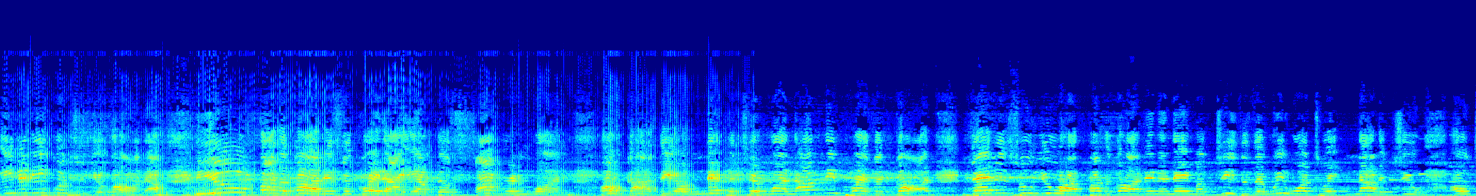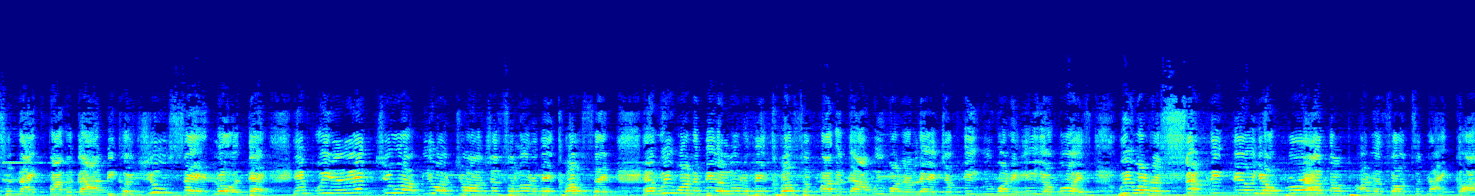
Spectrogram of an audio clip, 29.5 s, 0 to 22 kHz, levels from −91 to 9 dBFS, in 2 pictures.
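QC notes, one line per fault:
0.00–7.55 s, buffer tearing. A steady robotic buzz rides on the sound at about 47 Hz, the rate at which the buffer repeats, which fits a 1024-sample buffer. The writer and the hardware reader have slipped out of step and cross inside each period. So roughly a tenth of every buffer plays stale audio from about 70 ms earlier. Hard joins on both sides of that slice cause the rattle. It is heard only while sound is present.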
